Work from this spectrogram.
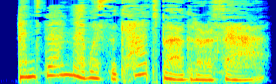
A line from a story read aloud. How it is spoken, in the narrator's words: Bradamant said sweetly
